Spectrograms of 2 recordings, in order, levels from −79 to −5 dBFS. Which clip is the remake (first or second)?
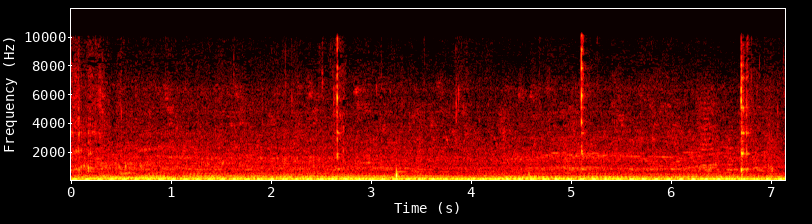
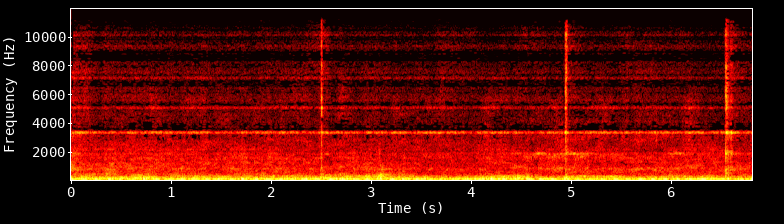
second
